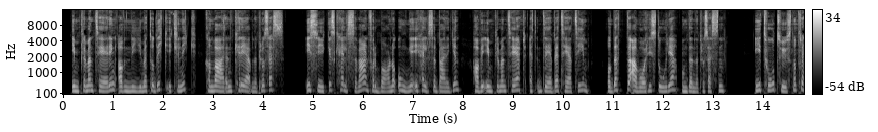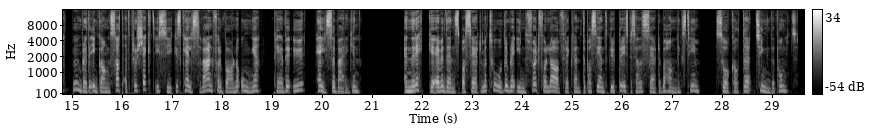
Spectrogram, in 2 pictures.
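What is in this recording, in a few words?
Norwegian Norway female narrative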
